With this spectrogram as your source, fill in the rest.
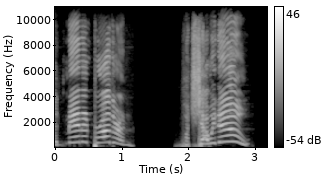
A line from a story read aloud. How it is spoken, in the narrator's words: they cried out, they said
